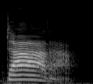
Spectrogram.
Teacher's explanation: the trochee is one stressed beat followed by one unstressed beat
